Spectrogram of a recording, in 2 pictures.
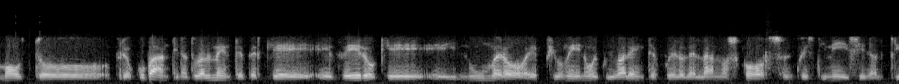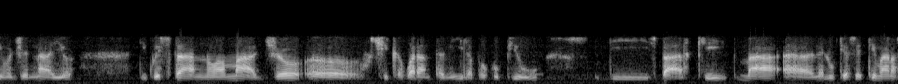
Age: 40-59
